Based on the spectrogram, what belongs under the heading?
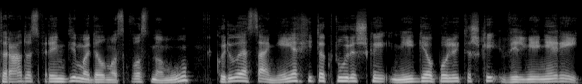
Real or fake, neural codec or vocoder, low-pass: fake; codec, 44.1 kHz, 2.6 kbps, DAC; 19.8 kHz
